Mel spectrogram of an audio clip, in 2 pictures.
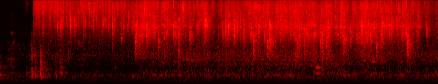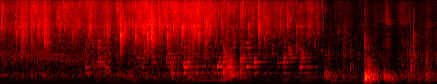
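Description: Shower running: water spraying from the shower head onto the person and the tiled floor. The spray starts about half a second in, grows fuller a couple of seconds later, and stops shortly before the end.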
